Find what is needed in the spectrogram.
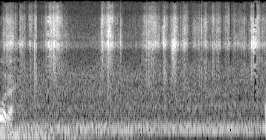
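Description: A gloved hand handling a freshly dug coin and grit: short, scattered scratchy clicks over a steady outdoor background hum, with a low rumble that fades after about two seconds.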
